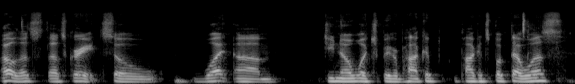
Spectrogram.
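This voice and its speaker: A man's voice: medium pitch, flat delivery, measured pace. A man hosting a podcast, upbeat and enthusiastic, often restarting his phrases as he asks questions. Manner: upbeat, with frequent stammered restarts. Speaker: podcast host.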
